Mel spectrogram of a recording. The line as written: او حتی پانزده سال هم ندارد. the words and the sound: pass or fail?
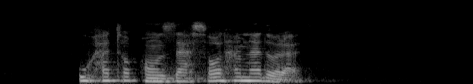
pass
